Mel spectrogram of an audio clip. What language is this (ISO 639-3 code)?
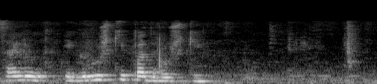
rus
